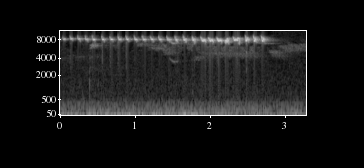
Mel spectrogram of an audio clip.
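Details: Common firecrest giving a long, steady run of piercing high notes, about seven per second, that gets louder and then stops abruptly after nearly three seconds. A faint low hum sits underneath.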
